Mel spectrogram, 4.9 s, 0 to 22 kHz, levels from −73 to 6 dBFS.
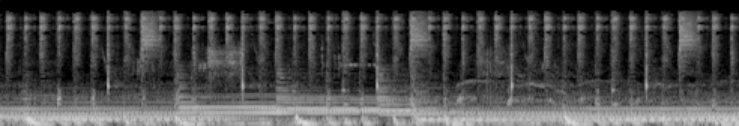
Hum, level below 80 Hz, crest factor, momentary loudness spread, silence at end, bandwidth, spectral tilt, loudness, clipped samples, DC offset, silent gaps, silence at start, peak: none; -24 dBFS; 14 dB; 2 LU; 0 s; 16 kHz; -5.5 dB/octave; -16 LUFS; under 0.1%; under 0.1%; none; 0 s; -2 dBFS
